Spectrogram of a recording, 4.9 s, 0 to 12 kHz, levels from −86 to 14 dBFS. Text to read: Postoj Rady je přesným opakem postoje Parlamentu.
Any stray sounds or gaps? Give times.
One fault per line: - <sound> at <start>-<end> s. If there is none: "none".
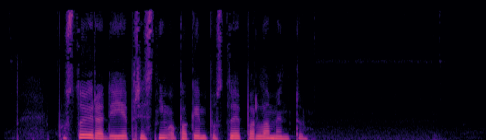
none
